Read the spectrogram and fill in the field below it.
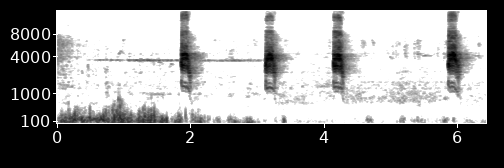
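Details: Long-tailed shrike calling in the morning, a lure meant to make other shrikes answer; four loud, harsh, rasping notes spaced about a second apart after a low rumbling background at the start.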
